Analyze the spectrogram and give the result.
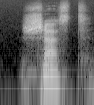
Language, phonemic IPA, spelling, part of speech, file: French, /ʃast/, chaste, adjective, Fr-chaste.ogg
- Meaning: chaste; celibate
